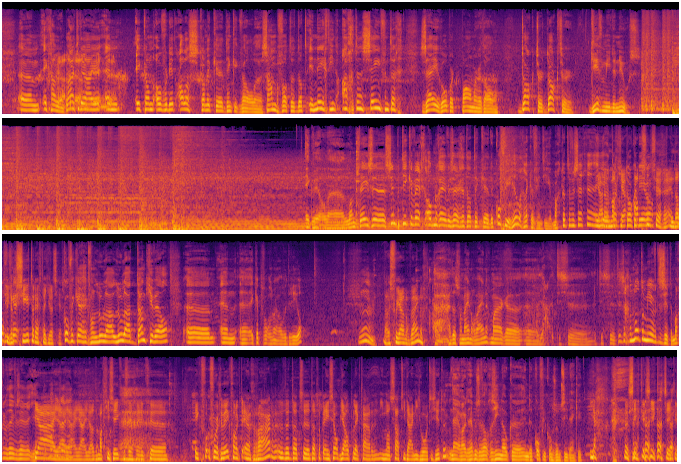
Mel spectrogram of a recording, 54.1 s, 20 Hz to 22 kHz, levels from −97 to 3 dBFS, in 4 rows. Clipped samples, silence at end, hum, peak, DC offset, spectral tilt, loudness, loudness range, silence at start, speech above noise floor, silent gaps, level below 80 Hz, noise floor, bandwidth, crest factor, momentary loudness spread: under 0.1%; 0 s; none; -2 dBFS; under 0.1%; -5 dB/octave; -17 LUFS; 5 LU; 0 s; 27 dB; none; -32 dBFS; -43 dBFS; 17 kHz; 14 dB; 8 LU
